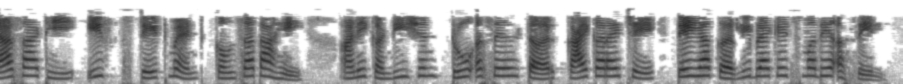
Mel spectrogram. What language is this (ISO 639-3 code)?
mar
